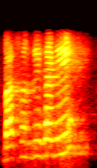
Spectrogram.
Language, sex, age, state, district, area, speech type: Odia, female, 60+, Odisha, Angul, rural, conversation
